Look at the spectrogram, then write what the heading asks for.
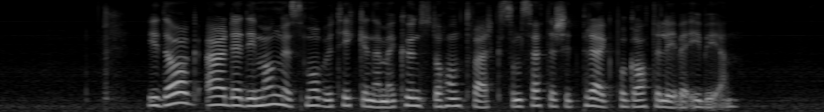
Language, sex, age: Norwegian, female, 45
